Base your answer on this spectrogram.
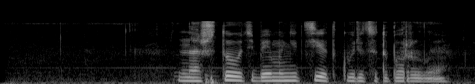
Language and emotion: Russian, angry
